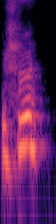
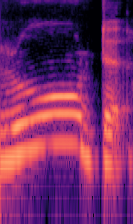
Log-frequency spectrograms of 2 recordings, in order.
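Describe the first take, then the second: First: The vowel is short. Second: The vowel is long. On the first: The speaker calls it wrong. "ருட் இல்ல" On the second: The speaker calls it right. "பெரிய ஊ தான் வரும் இங்க"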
